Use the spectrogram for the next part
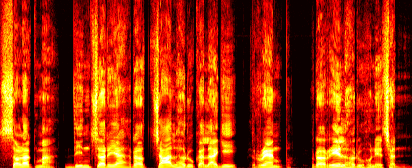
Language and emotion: Nepali, neutral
